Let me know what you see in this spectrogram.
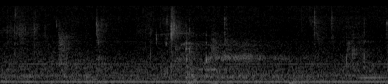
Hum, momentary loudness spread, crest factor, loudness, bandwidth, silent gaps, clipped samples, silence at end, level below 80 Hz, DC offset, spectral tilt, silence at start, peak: none; 6 LU; 26 dB; -45 LUFS; 17 kHz; none; under 0.1%; 0 s; -60 dBFS; under 0.1%; -3.5 dB/octave; 0 s; -20 dBFS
